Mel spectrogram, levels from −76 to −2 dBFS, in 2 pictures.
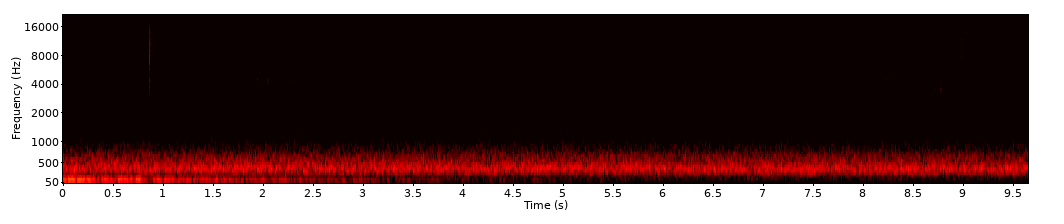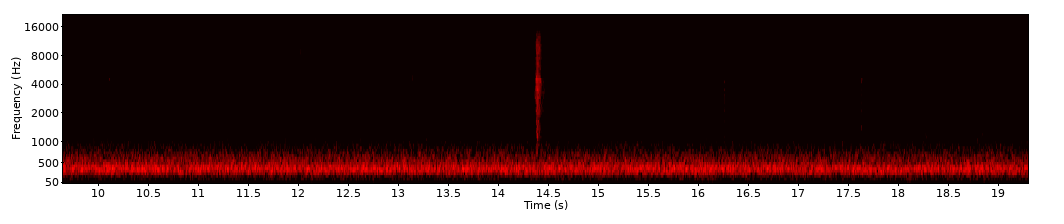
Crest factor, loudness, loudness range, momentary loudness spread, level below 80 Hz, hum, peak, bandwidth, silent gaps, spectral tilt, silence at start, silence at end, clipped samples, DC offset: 20 dB; -54 LUFS; 2 LU; 5 LU; -78 dBFS; none; -32 dBFS; 16.5 kHz; none; -6 dB/octave; 0 s; 0 s; under 0.1%; under 0.1%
